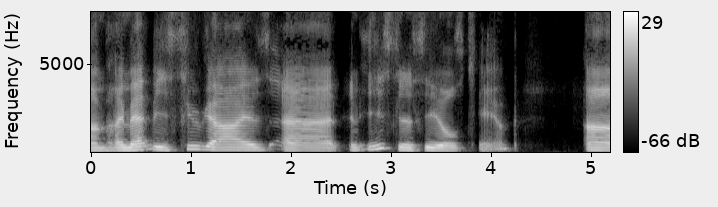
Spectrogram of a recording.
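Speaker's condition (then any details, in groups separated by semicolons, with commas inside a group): Congenital muscular dystrophy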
